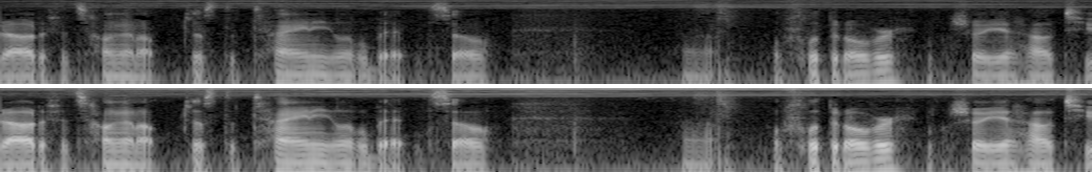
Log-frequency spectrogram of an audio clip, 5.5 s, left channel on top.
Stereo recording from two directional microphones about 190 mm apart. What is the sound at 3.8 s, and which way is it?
Speech, 15° right (ahead or behind).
